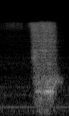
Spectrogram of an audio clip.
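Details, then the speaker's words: The speaker's own mechanical ventilator, recorded during his talk; the speaker identifies the noise heard as his ventilator. Mechanical ventilator airflow. "Hello, everyone. That noise you're hearing is my ventilator."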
